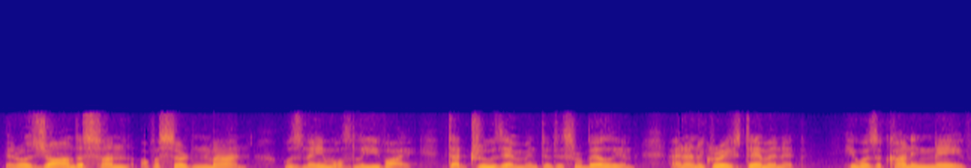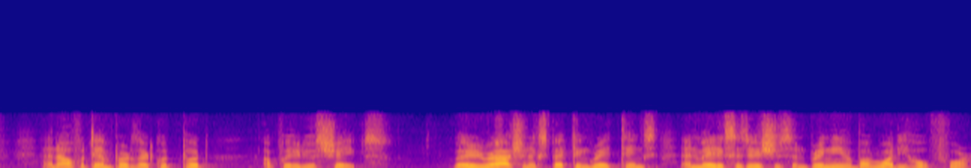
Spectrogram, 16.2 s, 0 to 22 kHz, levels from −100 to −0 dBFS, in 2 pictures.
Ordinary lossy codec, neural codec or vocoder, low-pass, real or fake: AAC, 48 kbps; codec, 16 kHz in and 24 kHz out, 0.6 kbps, FocalCodec, streaming, 4096 codes; 7.2 kHz; fake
